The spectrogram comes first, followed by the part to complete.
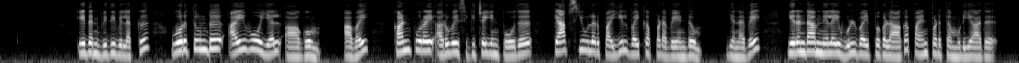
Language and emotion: Tamil, neutral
